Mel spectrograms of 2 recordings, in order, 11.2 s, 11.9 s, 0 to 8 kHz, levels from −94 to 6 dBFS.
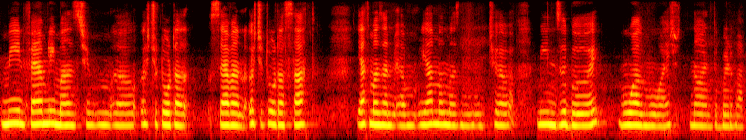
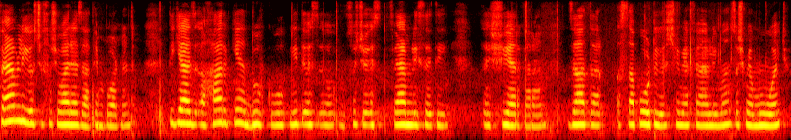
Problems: background sounds at intervals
